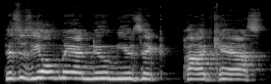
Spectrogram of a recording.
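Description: A man's voice: very high-pitched, fairly even intonation, a little slow, fairly bright tone. A man hosting a music podcast, casually rambling and apologizing through an echoing, reverberating sound from his broken mic setup, with many fillers. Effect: echoey reverberating sound from a broken mic setup. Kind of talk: casual chat introducing songs. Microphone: faulty home podcast mic.

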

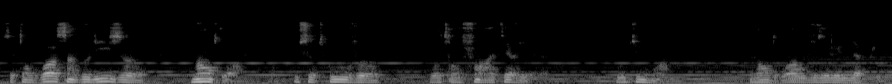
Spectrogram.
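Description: A man leading a guided relaxation like a sleep story narrator, speaking gently and slowly in a hushed delivery with long pauses. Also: lowish voice, fairly even intonation. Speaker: guided meditation leader. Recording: dull lo-fi sound with music behind. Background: meditation music.

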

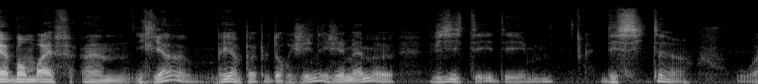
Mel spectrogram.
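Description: A man's voice: low-pitched, gravelly, slight background noise. A man from France giving a rambling, conversational monologue about energy healing, full of asides and restarts, speaking straight to his listeners. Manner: addresses listeners directly, conversational. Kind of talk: casual spoken monologue.

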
